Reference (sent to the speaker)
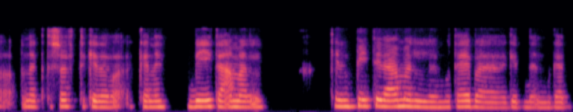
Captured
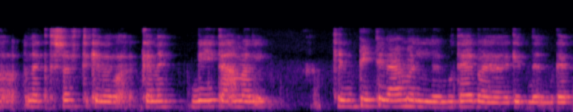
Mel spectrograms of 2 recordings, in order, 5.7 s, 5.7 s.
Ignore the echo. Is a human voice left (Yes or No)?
No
